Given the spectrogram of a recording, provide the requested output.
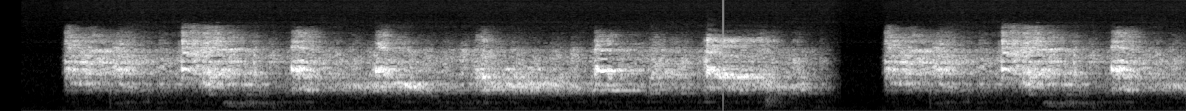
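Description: A heron gives harsh, raspy squawks, one after another about every second, with a brief silent break before the calls resume.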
